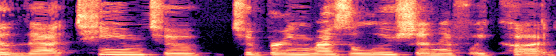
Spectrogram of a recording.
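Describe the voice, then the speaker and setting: Somewhat breathy and fairly high in pitch, a woman speaks at a moderate pace with fairly even intonation. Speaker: long-term care ombudsman. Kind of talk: webinar presentation.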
